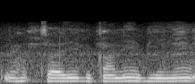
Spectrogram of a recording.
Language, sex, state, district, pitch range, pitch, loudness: Hindi, male, Uttar Pradesh, Lucknow, 145-155 Hz, 150 Hz, -13 LUFS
